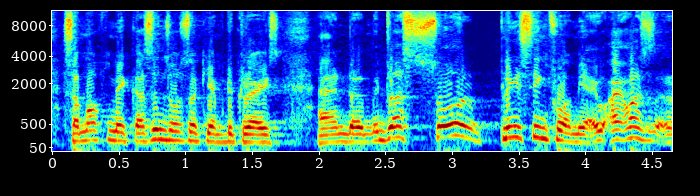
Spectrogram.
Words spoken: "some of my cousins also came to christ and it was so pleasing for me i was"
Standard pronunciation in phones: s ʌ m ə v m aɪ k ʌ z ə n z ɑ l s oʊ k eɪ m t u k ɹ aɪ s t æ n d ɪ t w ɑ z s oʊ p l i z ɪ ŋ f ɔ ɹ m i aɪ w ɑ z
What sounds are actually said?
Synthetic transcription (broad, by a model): s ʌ m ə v m aɪ k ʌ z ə n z ɑ l s oʊ k eɪ m t u k ɹ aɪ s æ n d ɪ t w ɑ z s oʊ p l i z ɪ ŋ f ɔ ɹ m i aɪ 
